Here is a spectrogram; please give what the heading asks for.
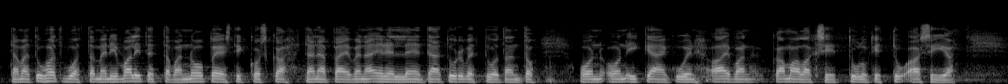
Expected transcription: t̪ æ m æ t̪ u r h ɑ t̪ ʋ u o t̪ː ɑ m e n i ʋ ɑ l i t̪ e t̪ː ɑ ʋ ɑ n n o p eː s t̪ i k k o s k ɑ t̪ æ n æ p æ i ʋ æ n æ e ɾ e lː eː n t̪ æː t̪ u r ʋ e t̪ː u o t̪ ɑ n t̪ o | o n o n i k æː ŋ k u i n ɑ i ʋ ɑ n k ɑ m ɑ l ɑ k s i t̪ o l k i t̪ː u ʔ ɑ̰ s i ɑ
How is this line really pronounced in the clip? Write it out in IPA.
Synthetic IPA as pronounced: t̪ æ m æ t̪ u h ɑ t̪ ʋ u o t̪ː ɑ m e n i ʋ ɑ l i t̪ e t̪ː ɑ ʋ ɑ n n o p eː s t̪ i k k o s k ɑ t̪ æ n æ p æ i ʋ æ n æ e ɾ e lː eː n t̪ æː t̪ u r ʋ e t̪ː u o t̪ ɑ n t̪ o | o n o n i k æː ŋ k u i n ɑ i ʋ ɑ n k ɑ m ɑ l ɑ k s i t̪ u l k i t̪ː u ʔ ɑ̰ s i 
